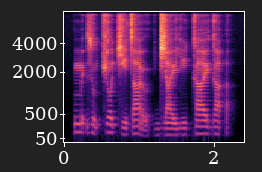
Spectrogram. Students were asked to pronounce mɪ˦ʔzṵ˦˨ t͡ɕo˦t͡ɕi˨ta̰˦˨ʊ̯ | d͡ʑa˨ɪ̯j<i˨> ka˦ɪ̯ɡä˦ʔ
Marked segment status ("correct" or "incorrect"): correct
